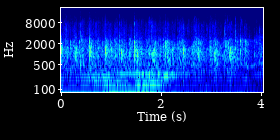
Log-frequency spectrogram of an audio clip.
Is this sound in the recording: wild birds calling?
no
